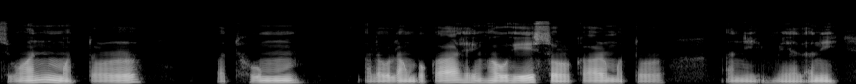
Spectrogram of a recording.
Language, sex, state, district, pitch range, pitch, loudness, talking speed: Mizo, male, Mizoram, Aizawl, 80-90 Hz, 85 Hz, -21 LUFS, 125 wpm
